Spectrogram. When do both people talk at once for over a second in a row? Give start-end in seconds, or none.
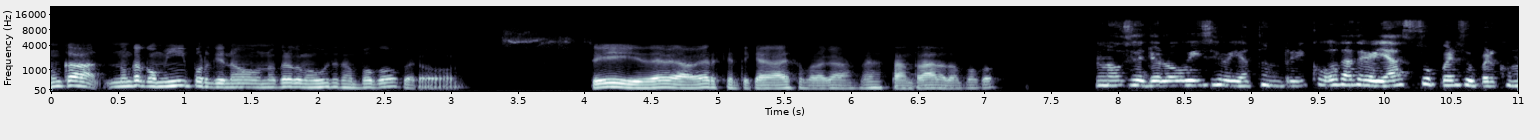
none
